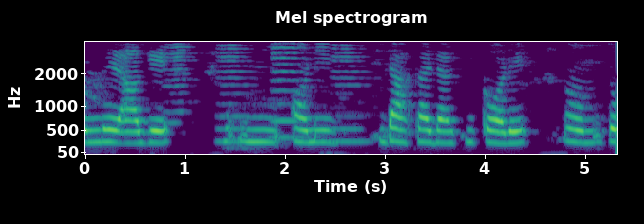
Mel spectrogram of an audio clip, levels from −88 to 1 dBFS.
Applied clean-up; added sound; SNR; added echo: classical method Wiener filter.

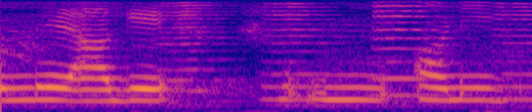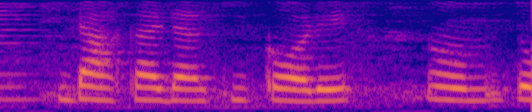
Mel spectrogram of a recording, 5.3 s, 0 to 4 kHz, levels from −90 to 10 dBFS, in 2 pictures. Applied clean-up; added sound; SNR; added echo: none; Brass instrument; 18 dB; none.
